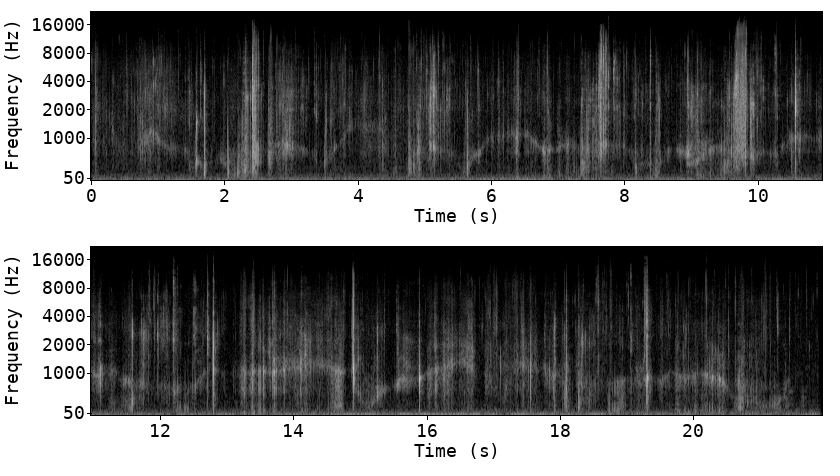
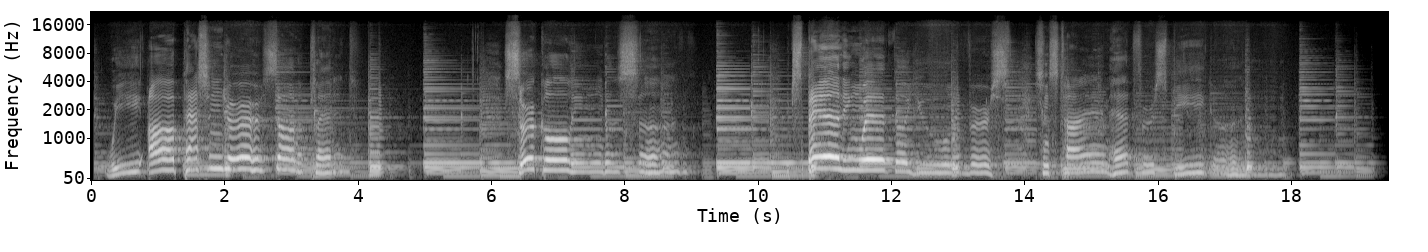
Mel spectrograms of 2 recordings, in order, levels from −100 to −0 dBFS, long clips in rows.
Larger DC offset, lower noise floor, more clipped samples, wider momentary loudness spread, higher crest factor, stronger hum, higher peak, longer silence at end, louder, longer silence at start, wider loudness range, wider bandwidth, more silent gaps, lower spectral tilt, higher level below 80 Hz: neither; first, -63 dBFS vs -46 dBFS; neither; first, 24 LU vs 17 LU; first, 40 dB vs 20 dB; neither; about the same, -6 dBFS vs -4 dBFS; second, 0.05 s vs 0.25 s; second, -40 LUFS vs -23 LUFS; about the same, 0.05 s vs 0.05 s; about the same, 9 LU vs 10 LU; first, 19.5 kHz vs 17 kHz; neither; second, -0.5 dB/octave vs -5.5 dB/octave; about the same, -66 dBFS vs -66 dBFS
